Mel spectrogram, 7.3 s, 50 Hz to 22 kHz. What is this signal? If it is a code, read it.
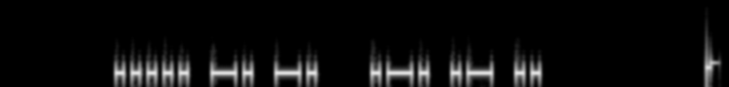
Morse code, heard as a keyed tone, about 15 wpm, 690 Hz. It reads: 5NN RAI
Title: Ontario QSO Party Exchange 15wpm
